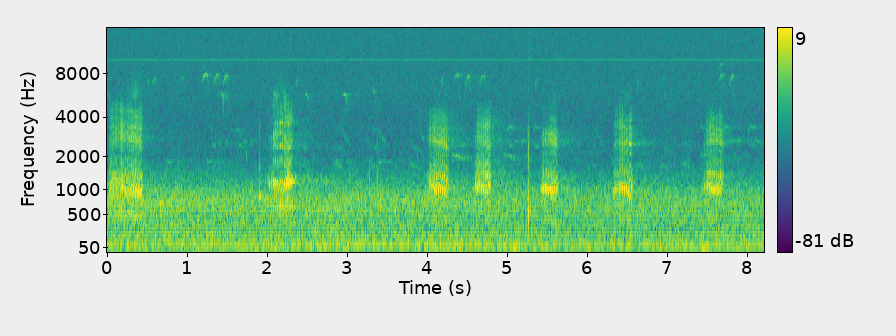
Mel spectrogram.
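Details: American Crow giving about seven hoarse, short caws spaced irregularly over eight seconds, over a steady low rumble of traffic or wind; recorded December 30, 2021 during a Christmas Bird Count at Fletcher Creek Ecological Preserve, Puslinch, Ontario.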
